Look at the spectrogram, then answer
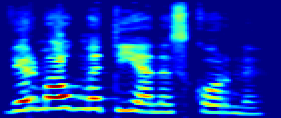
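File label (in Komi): верма-ог ме тіянӧс корны, Komi, female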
